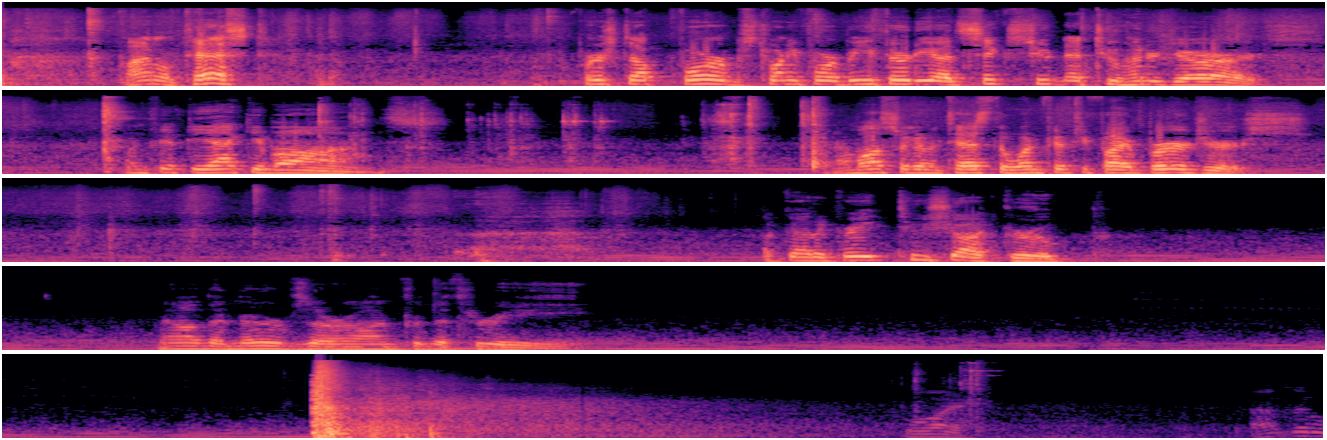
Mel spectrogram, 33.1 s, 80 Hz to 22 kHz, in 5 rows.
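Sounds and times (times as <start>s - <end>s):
low steady hum: 0.0s - 33.0s
rifle handling clicks and knocks: 8.2s - 10.8s
rifle shot echoing: 28.0s - 30.4s.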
